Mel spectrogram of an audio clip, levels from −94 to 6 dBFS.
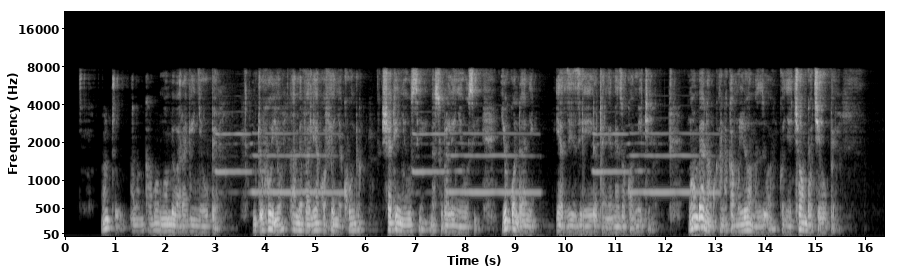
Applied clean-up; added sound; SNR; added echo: none; Wind instrument, woodwind instrument; 13 dB; reverberation time 0.4 s.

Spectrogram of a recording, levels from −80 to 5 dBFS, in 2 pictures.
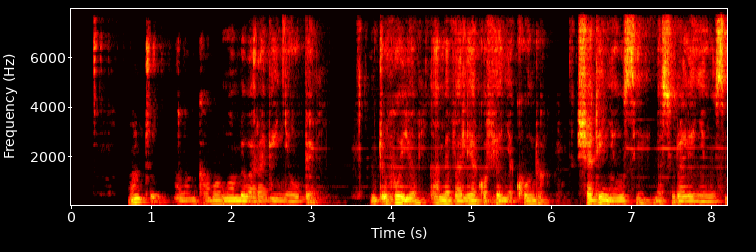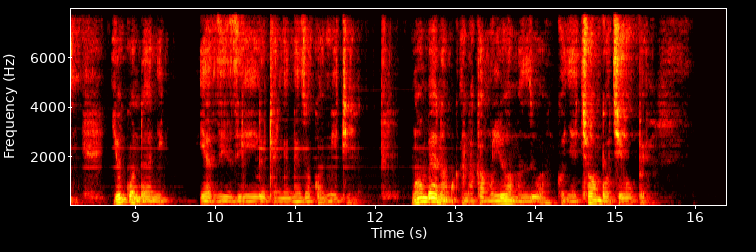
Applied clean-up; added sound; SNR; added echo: neural separator model SepFormer DNS4.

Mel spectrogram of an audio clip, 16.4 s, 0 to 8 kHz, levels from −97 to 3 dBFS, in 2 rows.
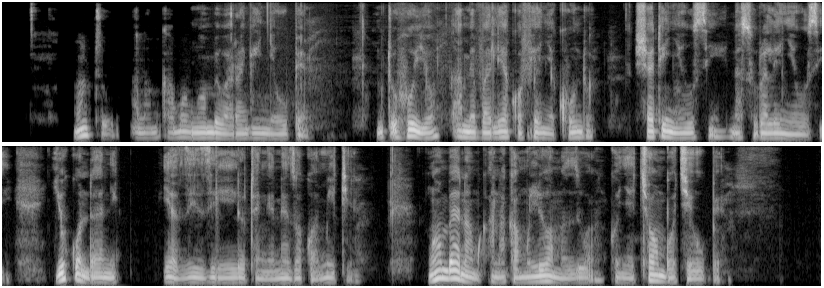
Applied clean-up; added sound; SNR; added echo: none; none; none; none.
